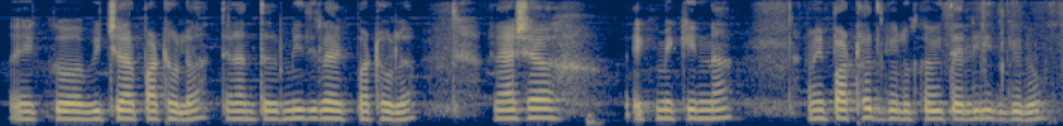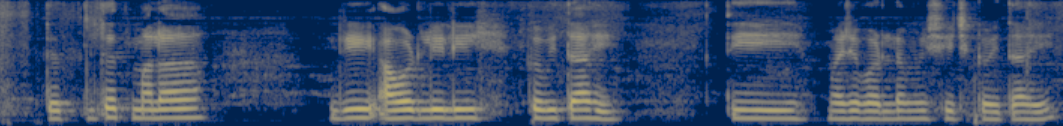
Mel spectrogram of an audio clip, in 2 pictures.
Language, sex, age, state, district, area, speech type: Marathi, female, 30-45, Maharashtra, Ahmednagar, rural, spontaneous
